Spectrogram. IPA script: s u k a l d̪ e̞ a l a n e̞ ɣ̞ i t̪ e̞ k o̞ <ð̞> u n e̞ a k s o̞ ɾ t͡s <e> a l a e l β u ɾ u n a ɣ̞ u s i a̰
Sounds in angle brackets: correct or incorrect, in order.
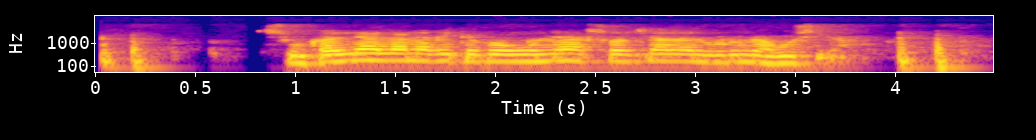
incorrect, correct

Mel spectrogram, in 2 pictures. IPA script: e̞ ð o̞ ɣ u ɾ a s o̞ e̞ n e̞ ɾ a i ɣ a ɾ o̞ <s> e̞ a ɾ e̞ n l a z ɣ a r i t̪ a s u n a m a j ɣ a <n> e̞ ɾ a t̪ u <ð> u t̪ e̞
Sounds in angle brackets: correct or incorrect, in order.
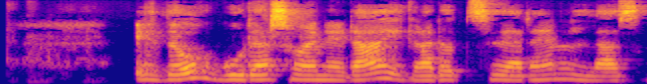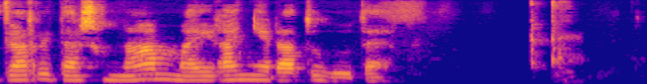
incorrect, incorrect, correct

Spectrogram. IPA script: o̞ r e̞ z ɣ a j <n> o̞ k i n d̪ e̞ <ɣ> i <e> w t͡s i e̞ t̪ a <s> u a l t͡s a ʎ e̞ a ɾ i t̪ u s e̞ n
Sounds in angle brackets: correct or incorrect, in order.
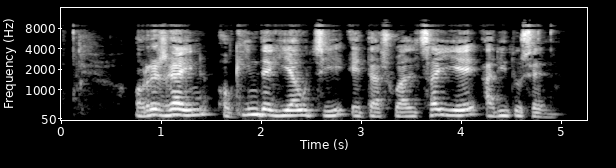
correct, correct, incorrect, correct

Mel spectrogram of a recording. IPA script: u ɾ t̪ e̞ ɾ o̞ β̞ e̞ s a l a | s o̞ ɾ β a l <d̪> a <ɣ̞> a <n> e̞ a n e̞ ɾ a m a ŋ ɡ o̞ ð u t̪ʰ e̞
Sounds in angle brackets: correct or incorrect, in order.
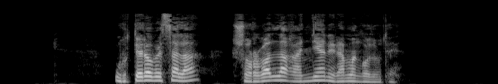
correct, correct, incorrect

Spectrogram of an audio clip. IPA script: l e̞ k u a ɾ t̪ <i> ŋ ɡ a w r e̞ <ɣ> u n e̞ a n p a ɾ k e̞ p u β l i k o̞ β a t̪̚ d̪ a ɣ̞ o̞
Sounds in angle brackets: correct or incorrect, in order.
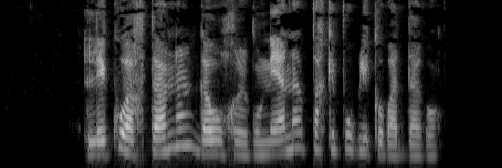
incorrect, correct

